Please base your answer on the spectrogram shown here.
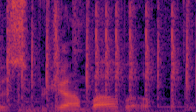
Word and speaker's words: Superjombombo: So Super John Bombo.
